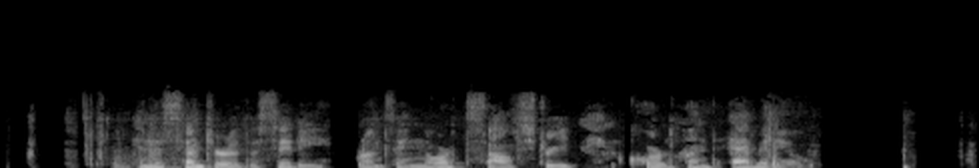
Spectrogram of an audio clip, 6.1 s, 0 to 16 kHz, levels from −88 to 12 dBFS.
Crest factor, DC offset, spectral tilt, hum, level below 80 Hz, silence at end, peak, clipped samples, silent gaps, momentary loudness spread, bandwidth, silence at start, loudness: 20 dB; under 0.1%; -6.5 dB/octave; none; -66 dBFS; 0.05 s; -10 dBFS; under 0.1%; 0.26-0.40 s, 2.09-2.22 s, 5.15-5.63 s, 5.73-5.97 s; 20 LU; 7.4 kHz; 0.15 s; -28 LUFS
